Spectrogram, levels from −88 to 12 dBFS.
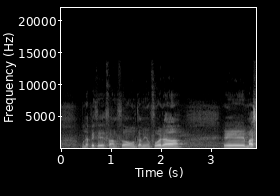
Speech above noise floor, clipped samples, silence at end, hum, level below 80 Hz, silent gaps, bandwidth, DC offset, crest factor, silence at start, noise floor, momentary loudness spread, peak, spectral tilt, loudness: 29 dB; under 0.1%; 0 s; none; -72 dBFS; none; 8.8 kHz; under 0.1%; 20 dB; 0.45 s; -49 dBFS; 15 LU; -2 dBFS; -5 dB/octave; -21 LUFS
